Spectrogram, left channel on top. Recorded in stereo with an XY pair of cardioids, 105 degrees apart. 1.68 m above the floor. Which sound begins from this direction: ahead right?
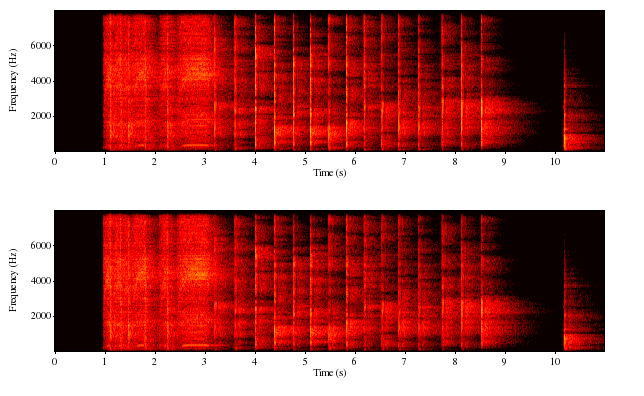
A drill, at 1.0 s.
